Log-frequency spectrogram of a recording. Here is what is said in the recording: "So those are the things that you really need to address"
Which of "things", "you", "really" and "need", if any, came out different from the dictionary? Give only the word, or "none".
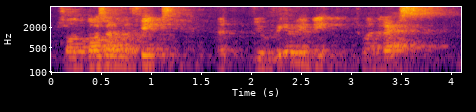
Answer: things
